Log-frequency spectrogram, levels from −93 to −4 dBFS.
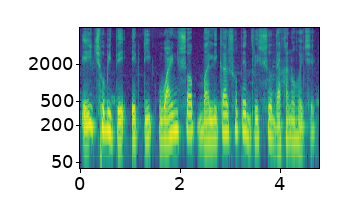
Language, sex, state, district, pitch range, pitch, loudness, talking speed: Bengali, male, West Bengal, Cooch Behar, 120-160 Hz, 130 Hz, -17 LUFS, 140 wpm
